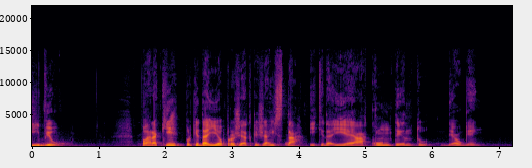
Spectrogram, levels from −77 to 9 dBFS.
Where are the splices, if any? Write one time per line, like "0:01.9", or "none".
0:02.3
0:04.1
